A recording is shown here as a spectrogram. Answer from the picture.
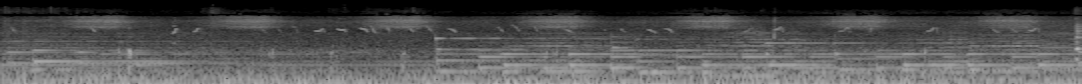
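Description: Background music with held notes and a steady beat, with young chicks peeping repeatedly over it.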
